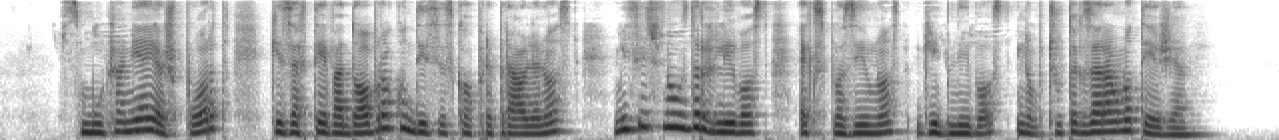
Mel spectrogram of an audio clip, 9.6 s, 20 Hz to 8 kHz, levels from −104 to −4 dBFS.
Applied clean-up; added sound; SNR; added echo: neural mask model DeepFilterNet 3.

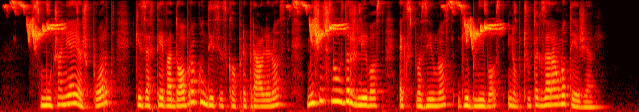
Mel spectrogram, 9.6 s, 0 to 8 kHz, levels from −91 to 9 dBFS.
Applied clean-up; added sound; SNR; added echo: none; Bird; 1 dB; none.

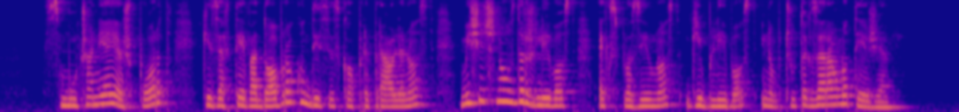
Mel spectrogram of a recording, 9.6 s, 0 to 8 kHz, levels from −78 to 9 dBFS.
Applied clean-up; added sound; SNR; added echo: none; none; none; none.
